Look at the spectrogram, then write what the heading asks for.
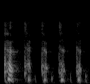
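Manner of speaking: soft unvoiced tap tap tap like a woodpecker; whispered tapping. Telling viewers about the woodpecker by her river, whispered tapping. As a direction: breathe the taps out very softly, mimicking the bird.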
